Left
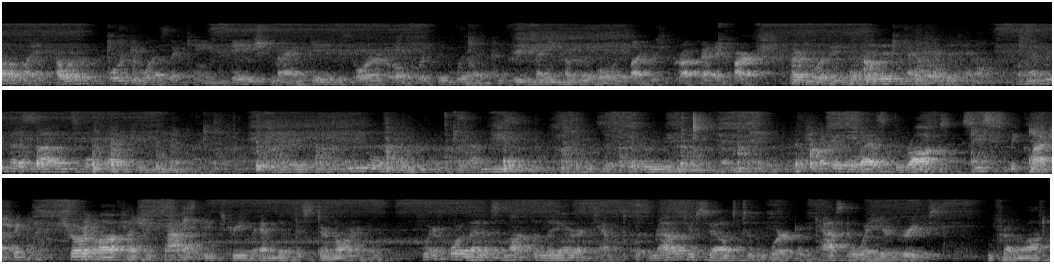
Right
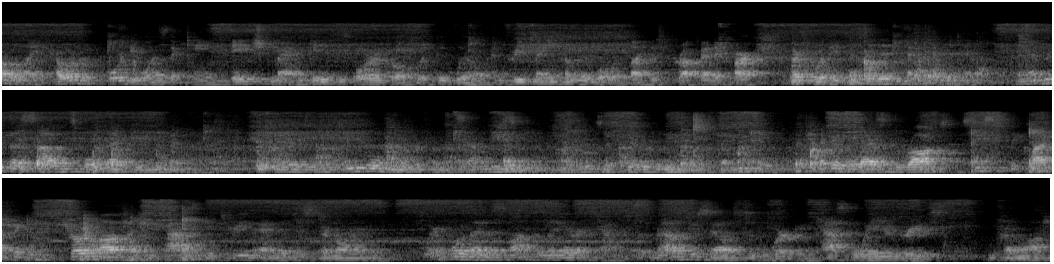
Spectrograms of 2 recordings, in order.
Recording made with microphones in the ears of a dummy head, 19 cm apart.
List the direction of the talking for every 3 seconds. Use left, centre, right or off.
right, right, right, right, right, right, centre, left, left, left, left.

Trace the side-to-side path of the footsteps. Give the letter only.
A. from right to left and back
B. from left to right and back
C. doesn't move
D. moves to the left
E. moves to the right
A.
